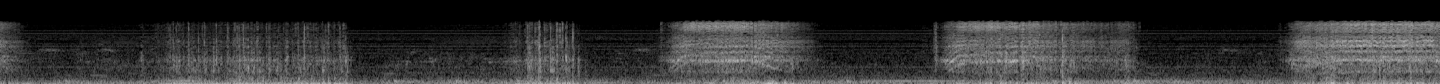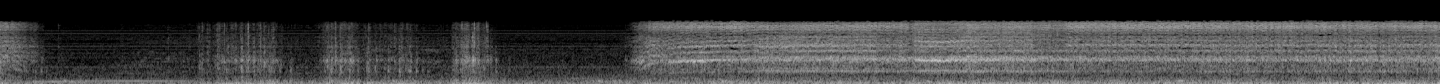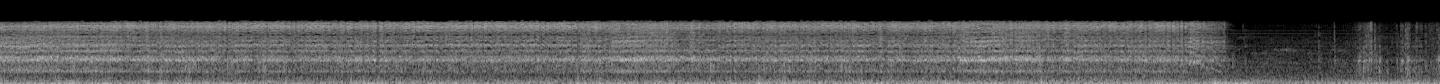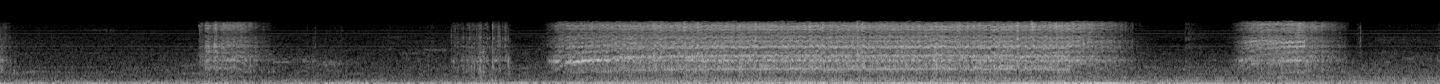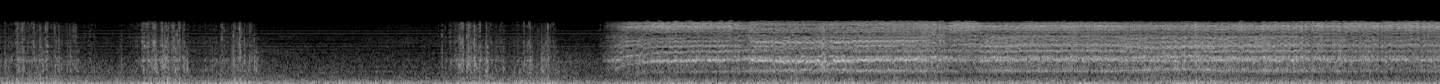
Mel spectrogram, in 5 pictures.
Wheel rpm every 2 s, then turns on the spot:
10, 20, 10, 60, 30, 30, 60, 50, 10, 20, 70, 160, 160, 160, 160, 160, 160, 160, 160, 160, 90, 10, 20, 10, 70, 160, 160, 40, 30, 20, 0, 20, 140, 160, 160, 160.
2-6 14-20 42-48 56-60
